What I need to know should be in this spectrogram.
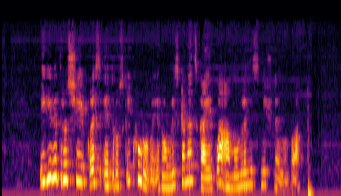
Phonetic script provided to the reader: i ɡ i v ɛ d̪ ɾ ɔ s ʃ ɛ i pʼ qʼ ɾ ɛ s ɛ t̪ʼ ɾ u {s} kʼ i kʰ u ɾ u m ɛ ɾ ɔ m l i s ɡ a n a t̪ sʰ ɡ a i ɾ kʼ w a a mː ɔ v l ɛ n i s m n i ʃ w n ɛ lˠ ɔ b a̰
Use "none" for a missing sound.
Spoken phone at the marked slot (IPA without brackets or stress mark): s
